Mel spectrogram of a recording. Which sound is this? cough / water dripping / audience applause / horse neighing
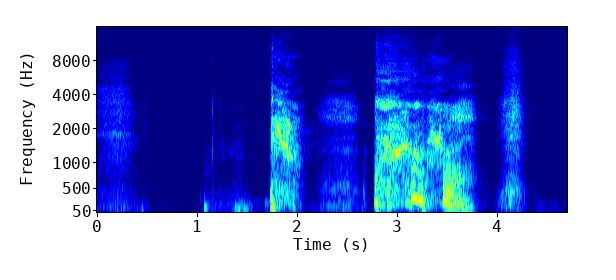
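cough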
